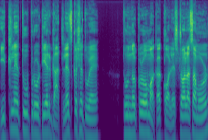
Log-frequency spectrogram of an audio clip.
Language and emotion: Goan Konkani, angry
